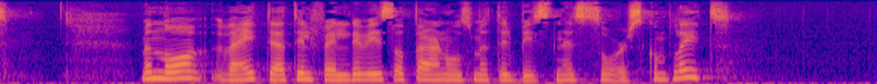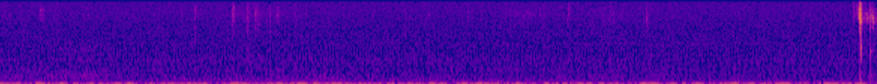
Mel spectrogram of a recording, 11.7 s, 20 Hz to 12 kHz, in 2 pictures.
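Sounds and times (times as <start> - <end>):
speech: 1.0 - 5.0
soft keystrokes typing a database search on a computer keyboard: 7.1 - 7.8.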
